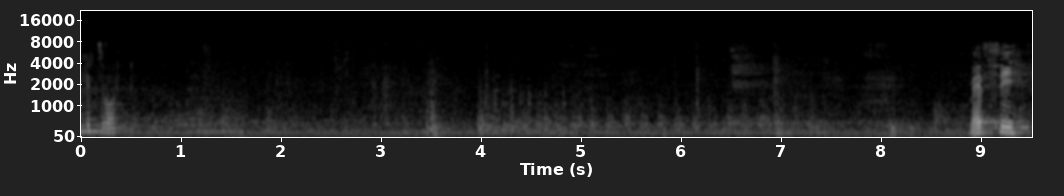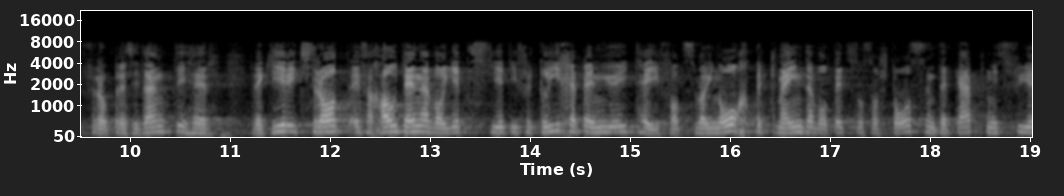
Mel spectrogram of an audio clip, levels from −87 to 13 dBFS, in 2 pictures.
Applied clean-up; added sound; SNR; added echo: none; none; none; none.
